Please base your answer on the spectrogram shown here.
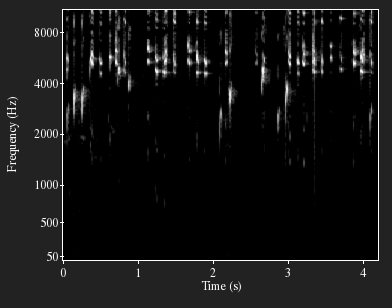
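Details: Babbling 'batbata' of a female European goldfinch, used to push a male to sing after moult: busy high twitters mixed with short rising notes in rhythmic clusters, and one sharp click.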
